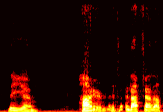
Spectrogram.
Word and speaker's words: Haier: nor called the um higher and i found out that's how you pronounce it is higher i called their toll-free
